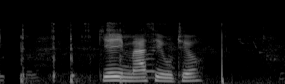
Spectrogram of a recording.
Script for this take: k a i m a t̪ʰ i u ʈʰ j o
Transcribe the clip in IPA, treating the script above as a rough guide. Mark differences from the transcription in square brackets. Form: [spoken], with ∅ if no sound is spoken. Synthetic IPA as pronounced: k [e] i m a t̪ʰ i u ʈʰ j o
